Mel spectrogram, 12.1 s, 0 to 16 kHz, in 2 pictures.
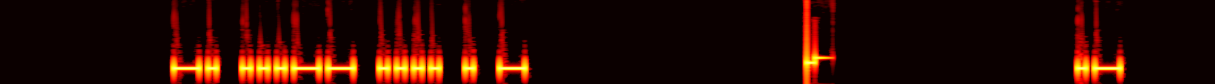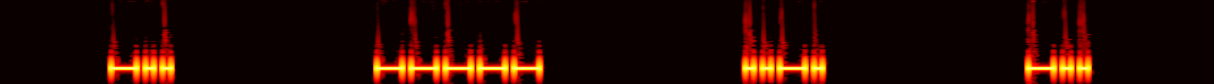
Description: Morse code, heard as a keyed tone, about 28 wpm, spaced as for 12 wpm, 700 Hz. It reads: N3HET AD0FD
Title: USA Call Signs - 8x Character Spacing - 28wpm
